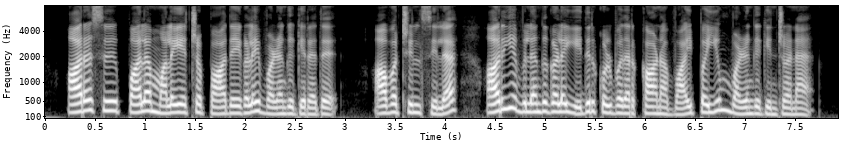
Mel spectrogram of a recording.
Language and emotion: Tamil, neutral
